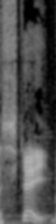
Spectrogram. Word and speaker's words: SK8: I call it Skate, but I guess I'm pronouncing it wrong. It's SK8, the Infinity.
